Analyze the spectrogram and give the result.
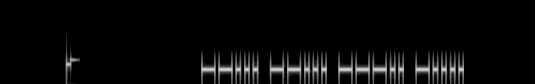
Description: Morse code, heard as a keyed tone, about 28 wpm, 700 Hz. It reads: 7786
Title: Numbers - 4-Digit 28wpm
